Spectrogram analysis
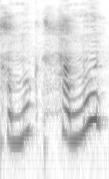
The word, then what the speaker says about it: homunculus: I think it's called homunculus. Like human. Homunculus.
